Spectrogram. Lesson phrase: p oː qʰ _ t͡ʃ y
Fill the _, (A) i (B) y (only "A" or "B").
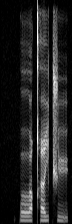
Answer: A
